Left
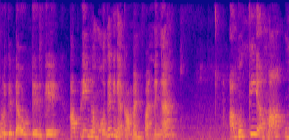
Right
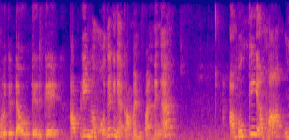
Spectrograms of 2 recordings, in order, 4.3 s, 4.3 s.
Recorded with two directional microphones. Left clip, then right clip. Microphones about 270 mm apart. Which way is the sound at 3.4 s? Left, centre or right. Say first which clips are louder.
Right 2 dB; centre.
